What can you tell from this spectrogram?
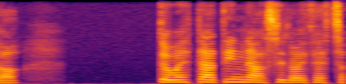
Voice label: "dinas", Welsh

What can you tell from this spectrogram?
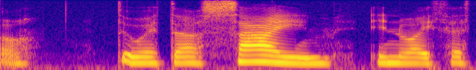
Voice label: "saim", Welsh

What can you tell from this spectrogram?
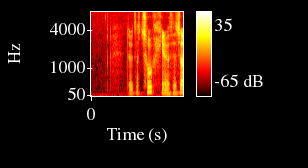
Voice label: "twll", Welsh

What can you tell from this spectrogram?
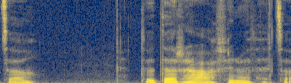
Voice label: "rhaff", Welsh

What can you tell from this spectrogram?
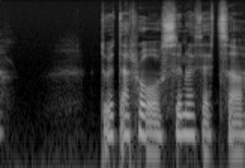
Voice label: "rhos", Welsh

